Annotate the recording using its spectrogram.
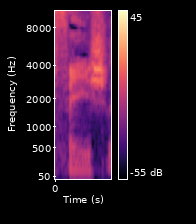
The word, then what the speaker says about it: Feige: Here's what Kevin Feige said. – How do you spell that? – F-E-I-G. – I think it's Feige, like beige.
